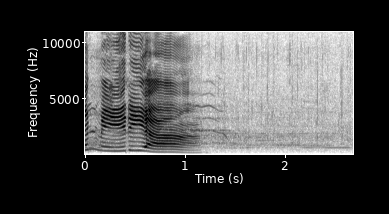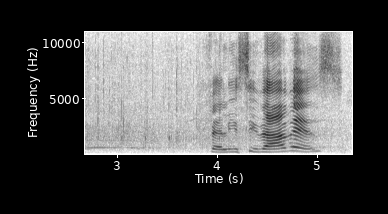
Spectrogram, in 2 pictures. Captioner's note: audience claps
